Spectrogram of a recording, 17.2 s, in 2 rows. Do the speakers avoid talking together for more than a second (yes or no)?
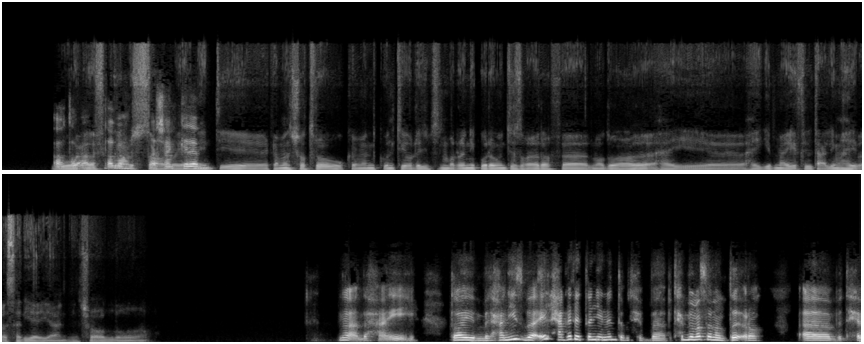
no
